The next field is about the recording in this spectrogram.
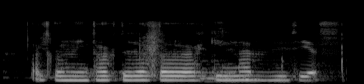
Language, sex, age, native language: Icelandic, male, 13, Icelandic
